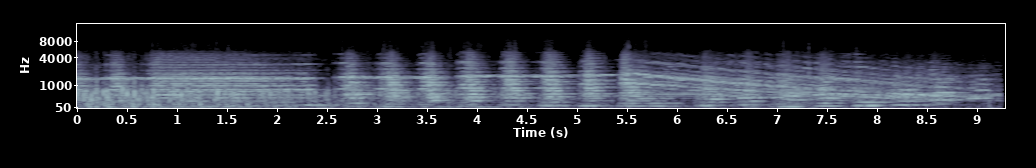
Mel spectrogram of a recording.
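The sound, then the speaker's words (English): Hoofbeats sound as horses are ridden along a trail near an arroyo, the masked man's horse Silver among them. A run of rhythmic galloping beats builds in the middle, set against sustained harmonic music. “Somebody had been watching from a nearby arroyo, and as the masked man and Indian stopped and rode back, a horseman left the arroyo after they went around the bend and rode along a nearby branch trail.”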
